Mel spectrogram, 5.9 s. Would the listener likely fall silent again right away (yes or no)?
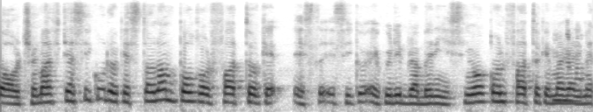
yes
